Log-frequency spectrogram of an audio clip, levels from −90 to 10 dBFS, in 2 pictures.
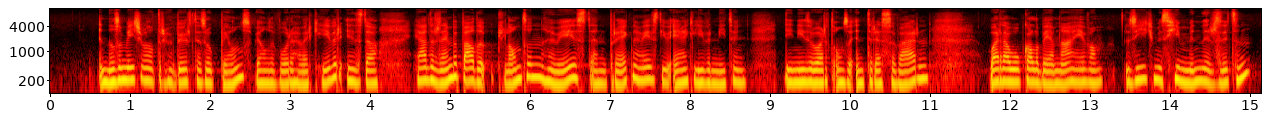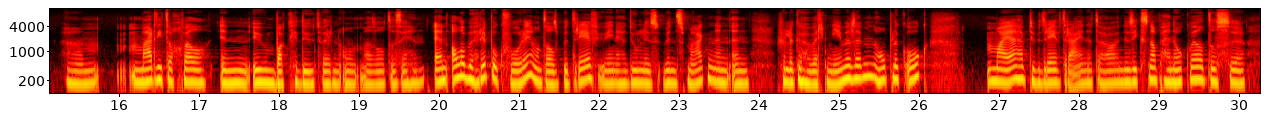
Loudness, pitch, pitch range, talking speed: -27 LUFS, 185 Hz, 175-200 Hz, 210 wpm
